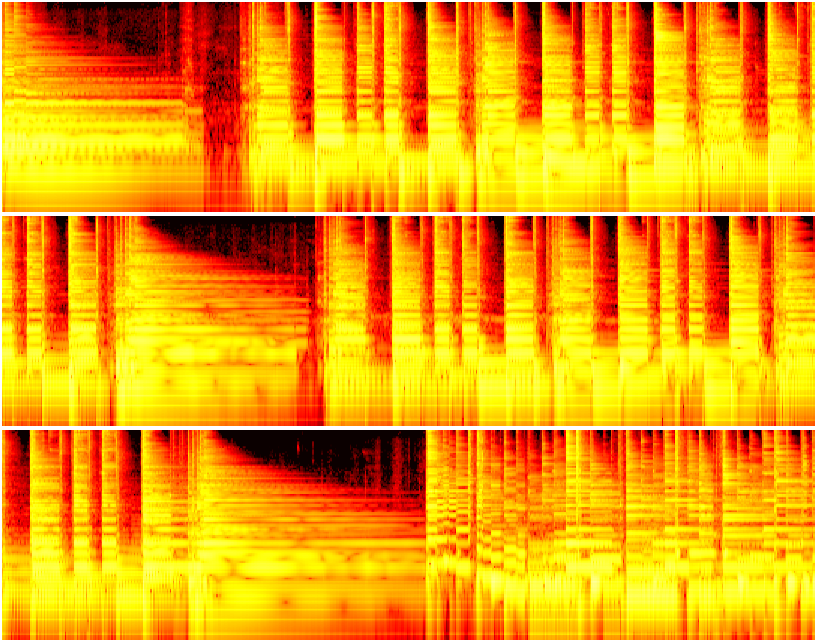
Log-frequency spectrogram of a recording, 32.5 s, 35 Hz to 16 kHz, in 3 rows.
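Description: Acoustic guitar played in picked phrases with notes and chords ringing out, recorded with a Neumann KM184 condenser microphone blended with the guitar's line signal. Brief pauses between phrases come about 3, 15 and 27 seconds in.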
